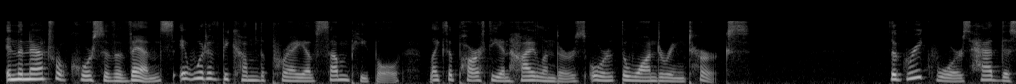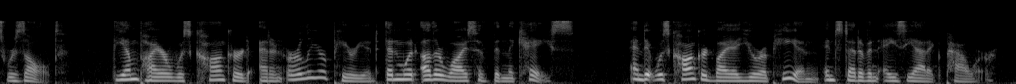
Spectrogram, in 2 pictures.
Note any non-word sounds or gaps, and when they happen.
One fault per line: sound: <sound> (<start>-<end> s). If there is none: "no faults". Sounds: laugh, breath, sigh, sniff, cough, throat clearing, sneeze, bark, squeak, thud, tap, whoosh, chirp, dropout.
no faults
